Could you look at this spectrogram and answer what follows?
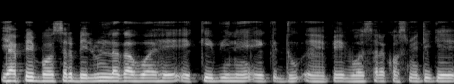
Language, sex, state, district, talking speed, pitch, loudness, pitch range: Hindi, male, Uttar Pradesh, Hamirpur, 225 wpm, 150 Hz, -16 LUFS, 150-155 Hz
